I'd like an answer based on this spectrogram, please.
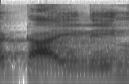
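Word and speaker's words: ptyalin: पुराना नाम क्या है भैया सिलेवरी एमाइलेज का, याद रखिएगा, टाइलिन उसे कहा जाता है। अगर आपको दिक्कत हो रही है, ये पी साइलेंट है, तो क्या कहते हैं, टाइलिन।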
